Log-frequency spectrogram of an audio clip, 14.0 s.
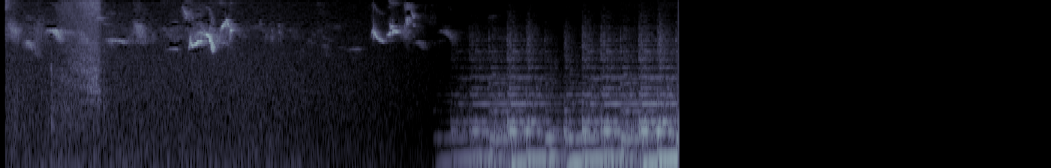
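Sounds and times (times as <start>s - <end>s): birds chirping: 0.1s - 6.7s
brief hiss: 0.7s - 1.7s
gentle music with low bass: 6.0s - 9.0s.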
